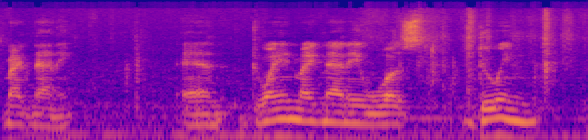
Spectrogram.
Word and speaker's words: Magnani: watchtower was Dewayne Magnani I suppose the Italian pronunciation would be many Annie but as far as I know it's pronounced Magnani and Dwayne Magnani was doing brochures and entire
